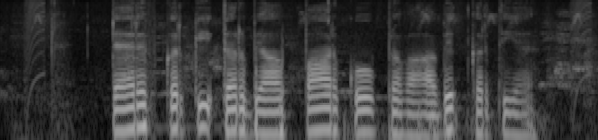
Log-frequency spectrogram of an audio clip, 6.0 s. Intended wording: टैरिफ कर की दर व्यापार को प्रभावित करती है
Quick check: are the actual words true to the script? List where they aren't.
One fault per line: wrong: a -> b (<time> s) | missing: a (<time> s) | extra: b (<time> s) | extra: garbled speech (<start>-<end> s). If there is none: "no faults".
no faults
